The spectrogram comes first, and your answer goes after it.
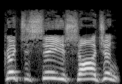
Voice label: alert, UK; mohaa; dialogue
